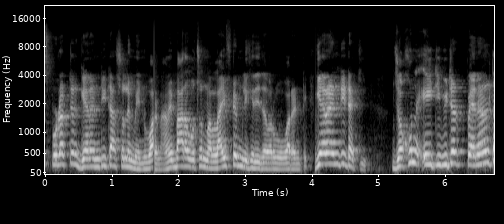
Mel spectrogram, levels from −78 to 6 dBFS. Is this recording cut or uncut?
cut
